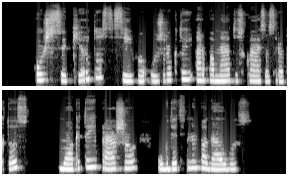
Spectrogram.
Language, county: Lithuanian, Vilnius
